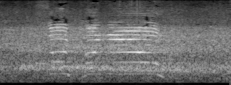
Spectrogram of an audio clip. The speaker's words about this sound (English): There's the crowd turning. Shame.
